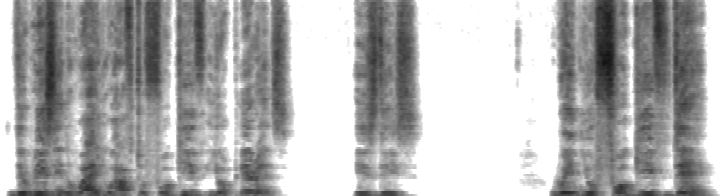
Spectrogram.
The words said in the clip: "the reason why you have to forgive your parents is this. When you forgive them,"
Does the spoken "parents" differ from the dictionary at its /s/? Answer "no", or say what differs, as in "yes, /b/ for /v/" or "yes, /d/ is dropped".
no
